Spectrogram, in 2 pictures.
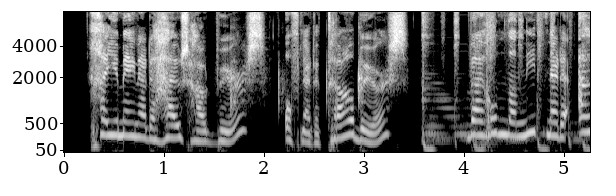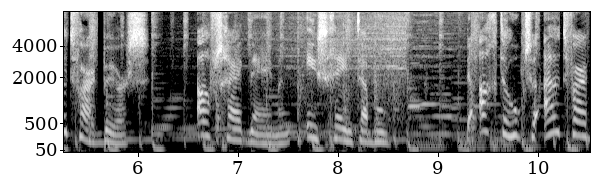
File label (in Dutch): commercial; uitvaartbeurs 2015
